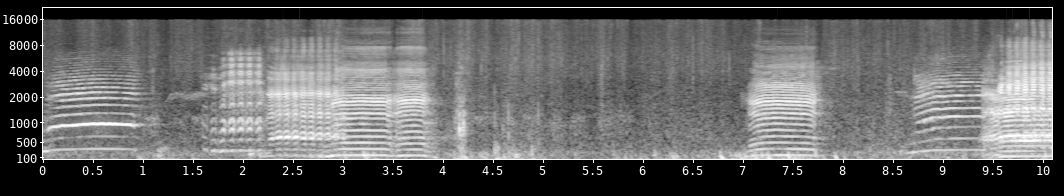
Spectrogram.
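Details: Zwartbles ewes calling for dinner at a County Kilkenny farm in Ireland before the gate opens, sunny orchard: a flock of overlapping wavering bleats, some short and choppy, others drawn out, with rustling between calls.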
